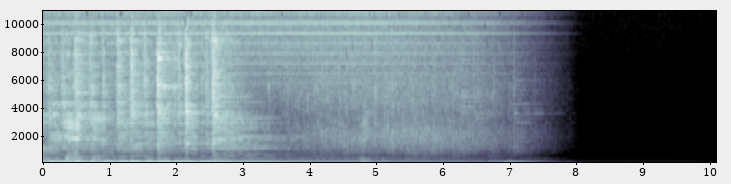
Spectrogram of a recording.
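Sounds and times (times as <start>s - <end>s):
acoustic guitar chord ringing: 0.0s - 8.0s
audience applauding: 3.0s - 7.8s.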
